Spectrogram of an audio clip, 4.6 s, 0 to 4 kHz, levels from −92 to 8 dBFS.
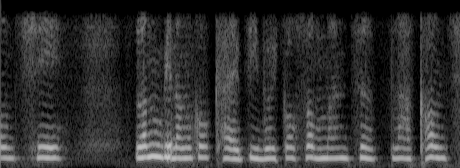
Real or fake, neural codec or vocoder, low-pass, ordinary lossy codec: fake; codec, 16 kHz in and 24 kHz out, 0.4 kbps, LongCat-Audio-Codec, fine tuned four codebook decoder; 3.6 kHz; none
